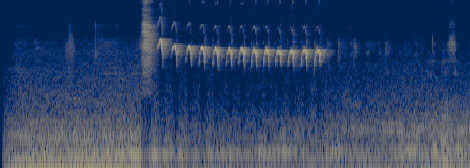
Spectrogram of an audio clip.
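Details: Caged ashy drongo, kept under a morning and evening care routine of bathing and then airing under a cover, gives a run of about eleven clear, slightly falling whistled notes in quick, even succession after a low background hum.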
